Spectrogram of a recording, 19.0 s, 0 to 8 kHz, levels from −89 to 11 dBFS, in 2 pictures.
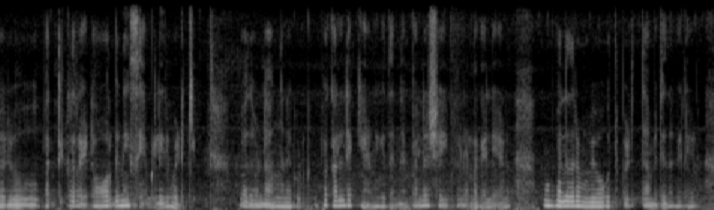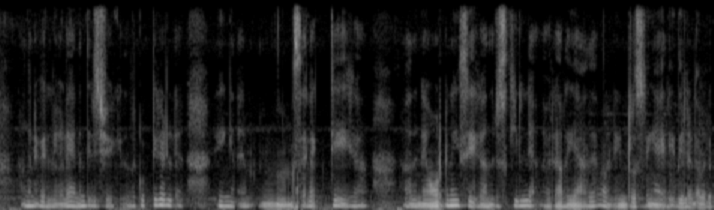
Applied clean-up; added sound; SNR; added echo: none; none; none; none.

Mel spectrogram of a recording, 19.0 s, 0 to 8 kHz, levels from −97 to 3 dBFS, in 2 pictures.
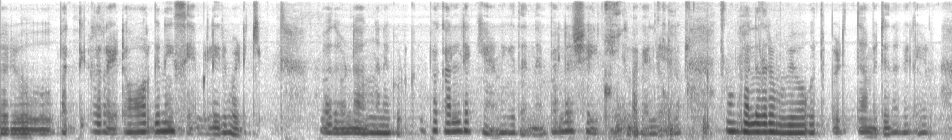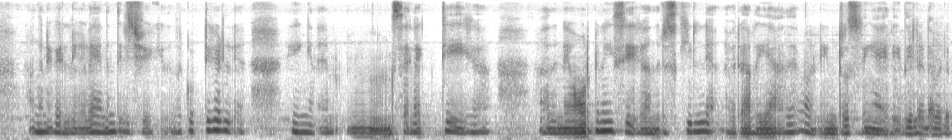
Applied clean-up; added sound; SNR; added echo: neural separator model SepFormer DNS4.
